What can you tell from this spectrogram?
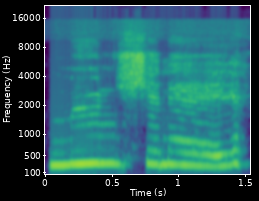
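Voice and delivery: "Moonshine" said as "moon-shin-ay" with a rise; the fancy version "moon-shin-ay" again; fancy pronunciation. Shown as a demonstration. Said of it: "That's what we need to call it".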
